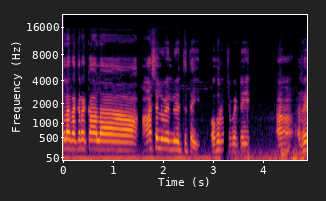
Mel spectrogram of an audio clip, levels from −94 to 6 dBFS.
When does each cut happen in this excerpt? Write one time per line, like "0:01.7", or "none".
0:03.2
